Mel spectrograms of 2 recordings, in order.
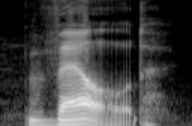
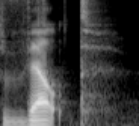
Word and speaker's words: veld: Veld. Actually, it's pronounced Velt. V-E-L-D.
